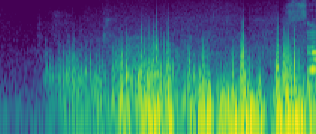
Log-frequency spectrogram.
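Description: Strong wind buffeting a phone's microphone, coming in suddenly about a third of a second in and swelling in gusts; it is really windy.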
